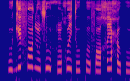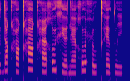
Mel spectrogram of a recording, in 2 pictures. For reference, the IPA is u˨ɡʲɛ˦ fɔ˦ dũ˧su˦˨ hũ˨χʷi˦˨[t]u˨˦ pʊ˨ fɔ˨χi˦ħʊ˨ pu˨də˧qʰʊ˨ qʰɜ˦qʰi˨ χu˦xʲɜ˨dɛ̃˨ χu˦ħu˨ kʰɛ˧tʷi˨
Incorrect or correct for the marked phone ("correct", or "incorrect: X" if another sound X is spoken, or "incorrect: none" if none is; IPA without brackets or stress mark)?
correct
